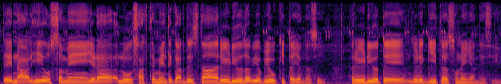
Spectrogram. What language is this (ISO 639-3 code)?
pan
